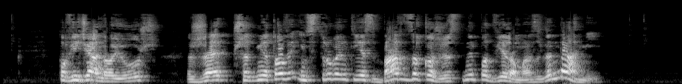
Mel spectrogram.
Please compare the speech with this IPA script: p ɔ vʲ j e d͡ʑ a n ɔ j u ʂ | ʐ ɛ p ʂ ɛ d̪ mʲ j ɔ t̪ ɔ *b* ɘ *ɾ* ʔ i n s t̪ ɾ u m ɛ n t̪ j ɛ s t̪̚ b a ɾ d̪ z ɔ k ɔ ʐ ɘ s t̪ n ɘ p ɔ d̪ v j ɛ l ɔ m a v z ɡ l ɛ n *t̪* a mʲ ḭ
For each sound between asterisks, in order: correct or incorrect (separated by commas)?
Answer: incorrect, incorrect, incorrect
